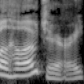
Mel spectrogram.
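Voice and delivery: put-on sugary, sweetly polite, old-fashioned fifties-style friendly tone. Describing a character who greets someone she disdains, imitating a friendly 1950s voice. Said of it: "almost nineteen fifties like friendly voice".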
